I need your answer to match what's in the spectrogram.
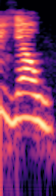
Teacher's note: یہ بل کھاتی آواز ہوتی ہے اور اس کو ہم 1.5 حرکہ لمبا کرتے ہیں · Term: مد لین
